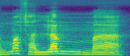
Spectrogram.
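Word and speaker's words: مثلا ما: Okay, the lan there, mathalan, you won't pronounce the un sound there. You will not pronounce the tanween. It will go straight onto the meme in ma. Okay, so you'll go mathalam ma. Now there is slight ghunna there. Mathalam ma. Okay, that's the rule of idgham there.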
